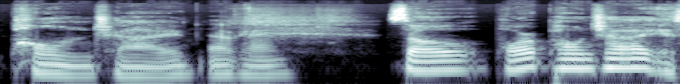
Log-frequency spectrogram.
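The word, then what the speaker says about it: Pornchai: down okay then poor pornai I was told I'm not saying the name correctly it's not pronounced porn it's like ponchai okay so poor ponchai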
